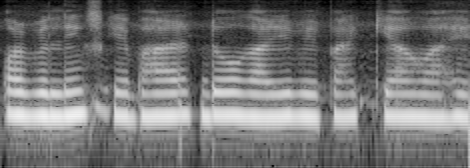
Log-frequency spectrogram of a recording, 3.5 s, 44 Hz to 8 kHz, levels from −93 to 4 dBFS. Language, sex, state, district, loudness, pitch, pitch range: Hindi, female, Arunachal Pradesh, Papum Pare, -13 LUFS, 220 Hz, 220-230 Hz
